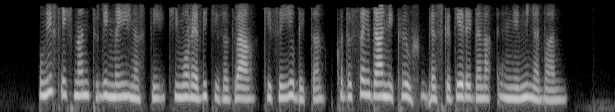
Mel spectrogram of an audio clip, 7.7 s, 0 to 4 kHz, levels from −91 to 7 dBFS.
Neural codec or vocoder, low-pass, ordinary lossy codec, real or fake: codec, 16 kHz, 0.5 kbps, FreqCodec, larger model; 3.6 kHz; MP3, 32 kbps; fake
